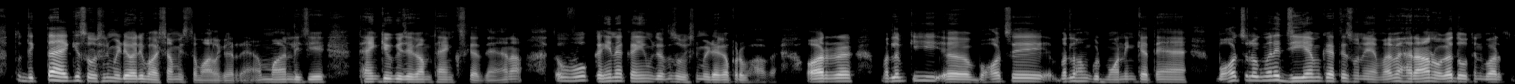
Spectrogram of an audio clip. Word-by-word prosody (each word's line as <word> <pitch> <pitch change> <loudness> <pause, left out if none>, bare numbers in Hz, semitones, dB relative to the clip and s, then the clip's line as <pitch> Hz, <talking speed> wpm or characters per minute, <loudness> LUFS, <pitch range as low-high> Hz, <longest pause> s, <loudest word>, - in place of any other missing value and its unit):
तो 190 - -12
दिखता 160 +5 +6
है 175 -2 +9
कि 185 +2 -2
सोशल 155 -2 -2
मीडिया 145 -3 +3
वाली 135 0 +3
भाषा 115 -1 0
हम 120 - -6
इस्तेमाल 100 -3 -5
कर 95 -1 -8
रहे 100 0 -13
हैं। - - -14
अब 105 - -9
मान 115 +1 -2
लीजिए 120 +1 -2 0.4
थैंक 130 0 +1
यू 140 - +4
की 130 -1 +1
जगह 120 -1 +2
हम 120 0 -3
थैंक्स 115 -2 -5
कहते 95 0 -6
हैं। 95 +1 -10
है 115 - -7
ना? 125 - -4 0.3
तो - - -4
वो 175 +4 0
कहीं 145 +2 +1
न 170 0 +1
कहीं 140 -1 +1
मुझे 135 -2 -5
लगता 125 +1 -6
हैं 115 - -2
सोशल 120 +5 -14
मीडिया 115 -2 +1
का 115 - +1
प्रभाव 105 -1 -7
है। - - -19 0.4
और 140 +1 +6
अ, 150 0 +5 0.3
मतलब 160 +3 0
की 185 -2 -5
अ, - - -2 0.3
बहुत 120 +5 -4
से 150 -1 0
मतलब 155 +3 -2
हम 150 0 -6
गुड 125 -2 -6
मॉर्निंग 120 +2 -6
कहते 120 0 -2
हैं। 115 -1 -3 0.3
बहुत 185 +10 +1
से 195 - -4
लोग 185 -1 0
मैंने 200 +2 +4
जीएम 165 +2 +3
कहते 155 -1 +1
सुने 135 -3 -7
हैं। 115 -2 -4
भाई 120 - 0
मैं 155 -2 0
हैरान 135 +3 +5
हो 140 - +1
गया 145 +2 +6
2-3 135 -3 -2
बार 125 -1 +1
135 Hz, 265 wpm, -24 LUFS, 115-155 Hz, 0.4 s, है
